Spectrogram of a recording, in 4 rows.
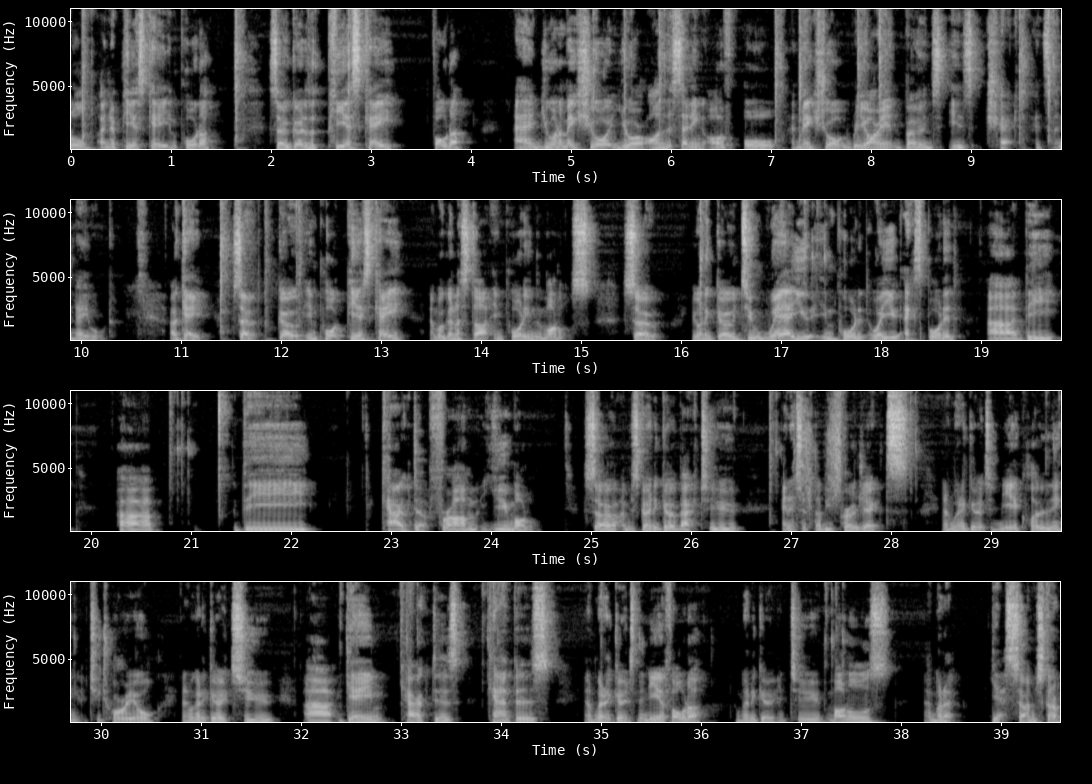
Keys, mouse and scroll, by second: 0.0 n, 1.5 click, 2.3 drag, 5.1 click, 5.4 click, 5.8 click, 6.9 click, 7.7 click, 9.3 click.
